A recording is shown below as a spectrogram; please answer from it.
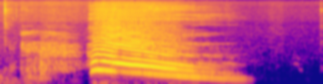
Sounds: Sigh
